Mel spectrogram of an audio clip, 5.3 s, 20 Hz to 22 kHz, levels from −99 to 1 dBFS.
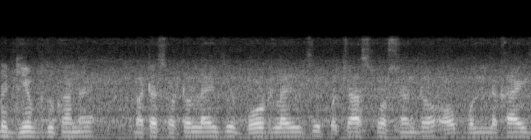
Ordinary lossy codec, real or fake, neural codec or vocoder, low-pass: Opus, 32 kbps; real; none; 7.2 kHz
